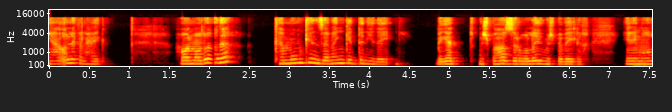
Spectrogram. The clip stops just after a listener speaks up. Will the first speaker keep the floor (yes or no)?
yes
